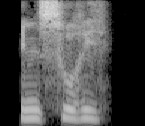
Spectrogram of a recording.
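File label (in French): "Une souris", French; vocabulaire; le lexique de l'informatique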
